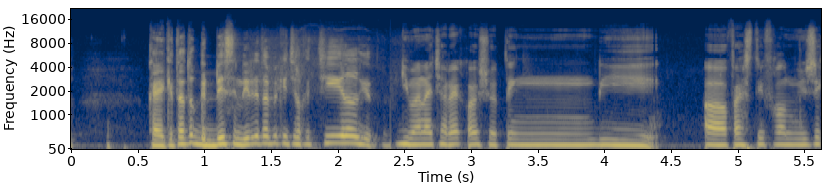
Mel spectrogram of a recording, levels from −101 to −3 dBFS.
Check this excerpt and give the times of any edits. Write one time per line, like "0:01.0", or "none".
0:02.3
